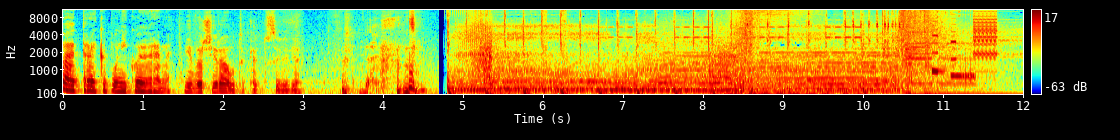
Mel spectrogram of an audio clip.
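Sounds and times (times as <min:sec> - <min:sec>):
outro jingle music: 0:04.8 - 0:11.8
short electronic beeps: 0:06.7 - 0:11.8.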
